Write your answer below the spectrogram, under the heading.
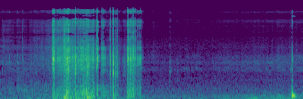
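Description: A snowboard scraping and carving hard through snow for about a second, a loud crunching rush, then much quieter, with a single low thump near the end.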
